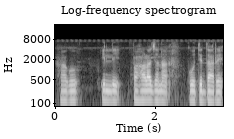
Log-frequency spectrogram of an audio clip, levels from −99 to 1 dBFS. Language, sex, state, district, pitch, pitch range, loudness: Kannada, male, Karnataka, Bidar, 115 Hz, 115-120 Hz, -20 LUFS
